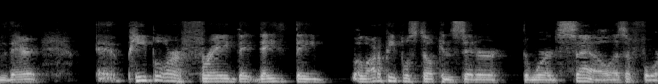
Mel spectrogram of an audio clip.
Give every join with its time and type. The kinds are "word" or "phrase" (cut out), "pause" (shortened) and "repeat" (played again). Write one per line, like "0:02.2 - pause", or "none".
none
